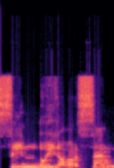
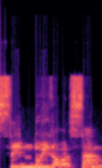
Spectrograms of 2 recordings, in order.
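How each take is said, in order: Both takes have the same delivery.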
